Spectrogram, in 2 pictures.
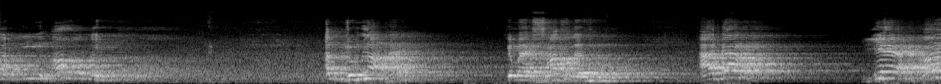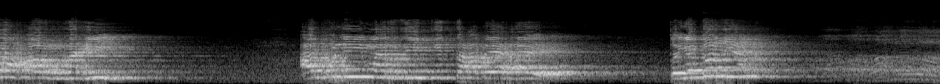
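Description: An elderly man speaks forcefully into a microphone, in bursts that echo through a large hall.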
